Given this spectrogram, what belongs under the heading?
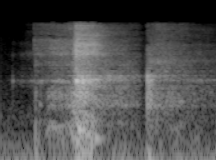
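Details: Snoring recorded with the SnoreLab app during sleep: one loud, rough, noisy breath with a fluttering rattle, then a shorter breathy puff.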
